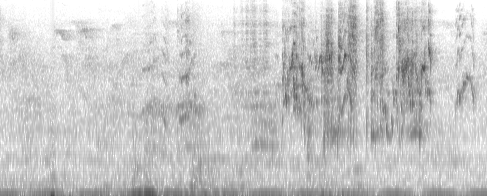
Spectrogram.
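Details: Pet budgerigars chattering with bursts of bright, buzzy warbles and squawks, loudest in the second half, over a low steady hum.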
